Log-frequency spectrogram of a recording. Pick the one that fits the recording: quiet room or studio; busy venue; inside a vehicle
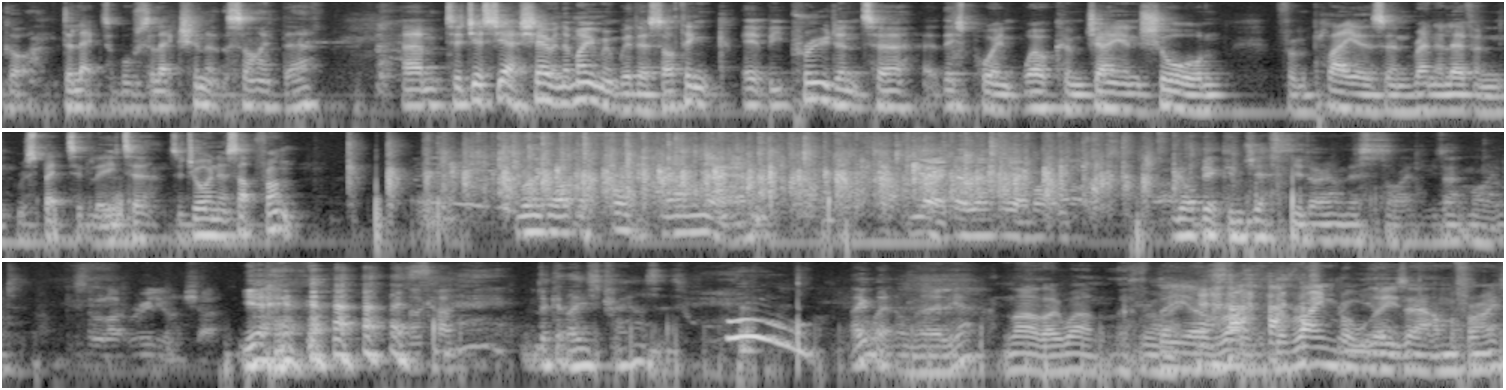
busy venue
